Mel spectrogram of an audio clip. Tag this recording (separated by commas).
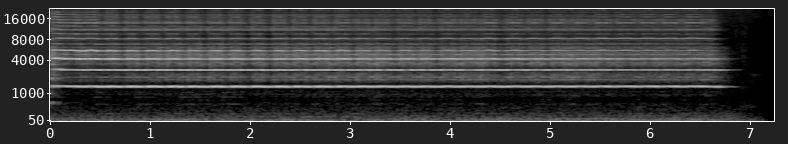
Musical instrument, Wind instrument, Music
